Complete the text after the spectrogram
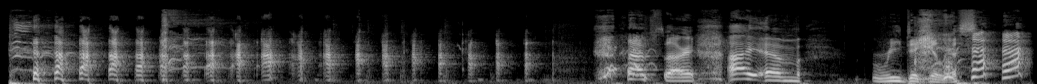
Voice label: laughing saying im sorry i am ridiculous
